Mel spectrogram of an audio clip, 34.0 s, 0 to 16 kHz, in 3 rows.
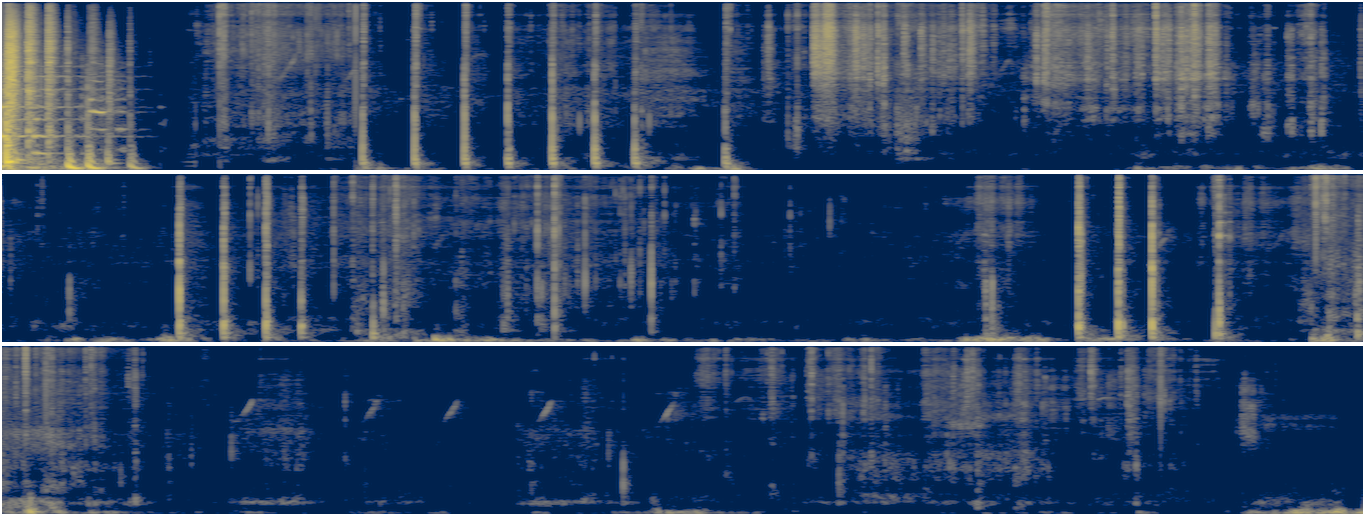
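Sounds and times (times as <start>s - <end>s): rustling or tearing: 1.6s - 3.0s.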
